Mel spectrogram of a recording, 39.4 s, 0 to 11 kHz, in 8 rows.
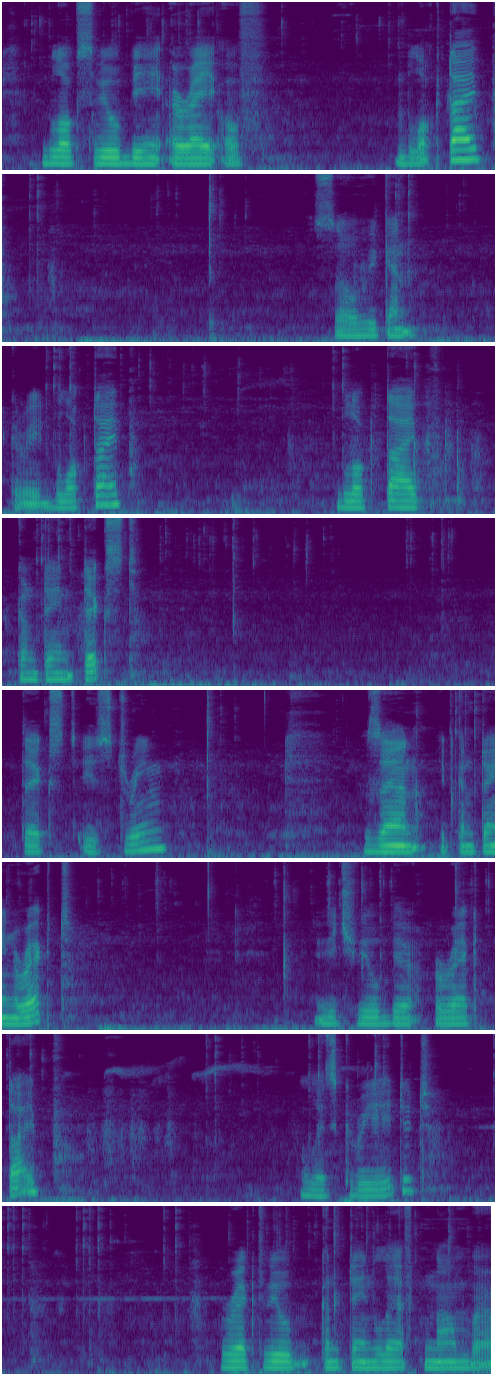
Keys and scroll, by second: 0.0 shift+super+v, 0.2 shift+super+;, 0.3-2.6 typing, 3.3 Right, 3.8 ;, 5.3 super+d, 6.3 super+Up, 6.5 super+Right, 7.0 super+Return, 7.6 Return, 11.1 shift+b, 12.0 shift+Return, 13.8 super+Tab, 15.4 super+Tab, 16.0 super+v, 16.6 shift+super+;, 16.6-17.6 typing, 17.7 Return, 19.1 ;, 21.7 Return, 23.0 super+Tab, 24.7 super+Tab, 25.6 super+v, 26.0 shift+super+;, 26.1-29.8 typing, 31.9 super+d, 33.3 Return, 34.8 super+c, 35.4 super+v, 37.1-39.4 typing.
